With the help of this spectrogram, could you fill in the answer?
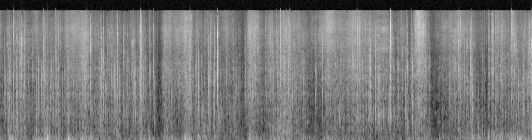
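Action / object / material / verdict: scrape / thin newsprint newspaper sheets / paper / none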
